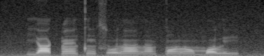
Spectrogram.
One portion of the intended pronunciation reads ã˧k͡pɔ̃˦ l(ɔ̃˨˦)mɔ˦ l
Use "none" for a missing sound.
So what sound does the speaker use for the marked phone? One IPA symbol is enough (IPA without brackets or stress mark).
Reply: ɔ̃˧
